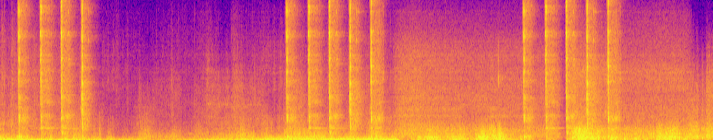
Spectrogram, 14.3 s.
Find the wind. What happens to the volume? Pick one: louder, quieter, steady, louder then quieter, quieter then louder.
louder.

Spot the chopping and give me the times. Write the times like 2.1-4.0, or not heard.
0.3-1.9, 5.7-7.7, 10.4-12.4.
